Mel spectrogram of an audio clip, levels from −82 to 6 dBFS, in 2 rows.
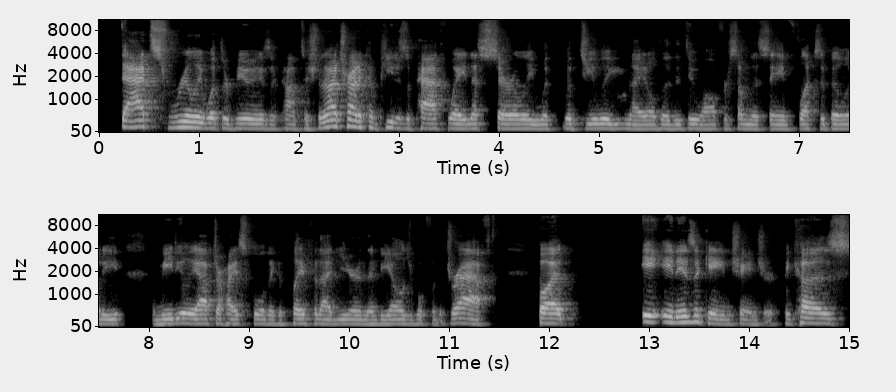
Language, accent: English, American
